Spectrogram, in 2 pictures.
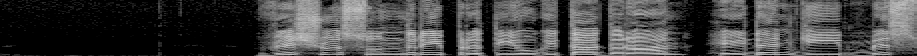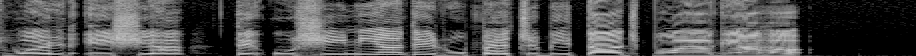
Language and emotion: Dogri, neutral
